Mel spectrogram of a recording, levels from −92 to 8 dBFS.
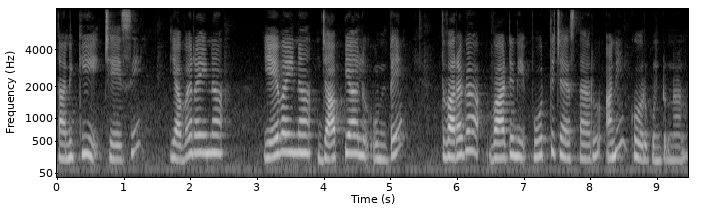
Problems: none marked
